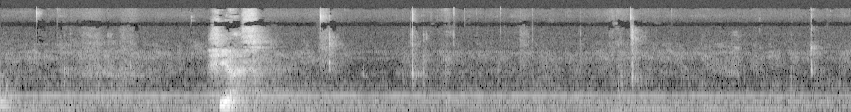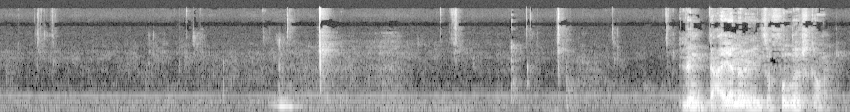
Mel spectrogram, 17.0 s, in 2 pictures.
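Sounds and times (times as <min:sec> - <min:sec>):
chewing and wet mouth clicks: 0:03.1 - 0:15.3.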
